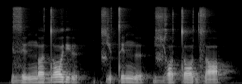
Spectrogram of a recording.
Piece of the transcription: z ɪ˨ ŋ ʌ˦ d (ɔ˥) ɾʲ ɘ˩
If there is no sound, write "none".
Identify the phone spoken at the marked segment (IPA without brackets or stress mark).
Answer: ɔ˥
